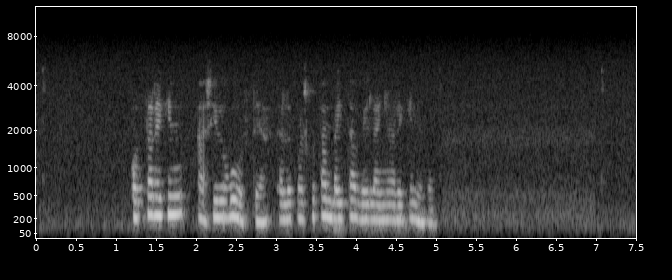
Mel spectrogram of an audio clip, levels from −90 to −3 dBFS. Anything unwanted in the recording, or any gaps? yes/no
no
